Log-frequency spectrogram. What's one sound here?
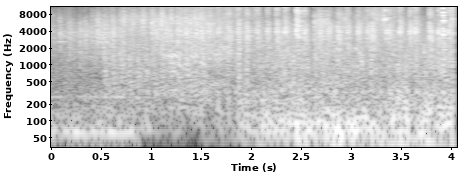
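A weapon is reloaded with metallic clicks.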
